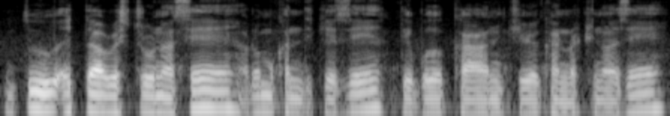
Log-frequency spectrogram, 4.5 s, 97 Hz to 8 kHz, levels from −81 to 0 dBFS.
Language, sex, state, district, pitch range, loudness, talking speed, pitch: Nagamese, male, Nagaland, Kohima, 95-115 Hz, -19 LUFS, 160 wpm, 105 Hz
